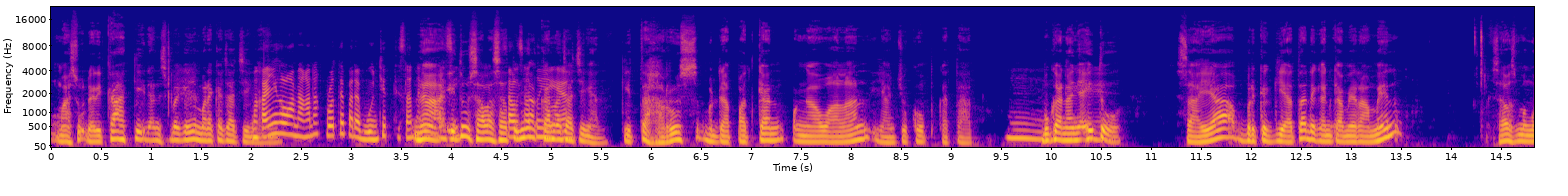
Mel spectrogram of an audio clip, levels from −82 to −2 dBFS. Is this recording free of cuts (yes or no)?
no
